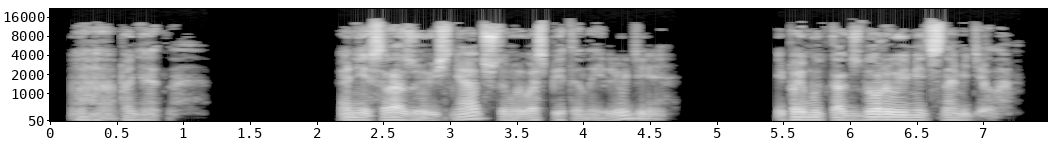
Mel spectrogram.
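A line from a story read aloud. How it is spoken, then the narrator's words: Gloomy. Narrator (Russian): мрачно сказал Ваймс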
